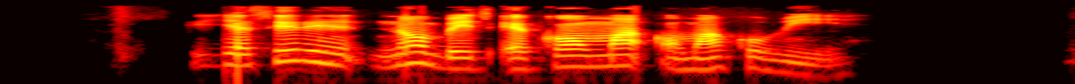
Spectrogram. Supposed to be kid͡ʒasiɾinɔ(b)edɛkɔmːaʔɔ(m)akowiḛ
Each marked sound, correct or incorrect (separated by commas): correct, correct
